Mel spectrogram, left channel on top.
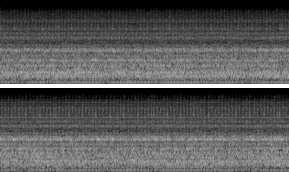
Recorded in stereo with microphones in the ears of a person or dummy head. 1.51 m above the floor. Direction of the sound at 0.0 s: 65° right (ahead or behind).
